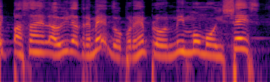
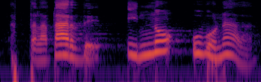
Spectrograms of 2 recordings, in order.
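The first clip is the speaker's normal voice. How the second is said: normal talking voice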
